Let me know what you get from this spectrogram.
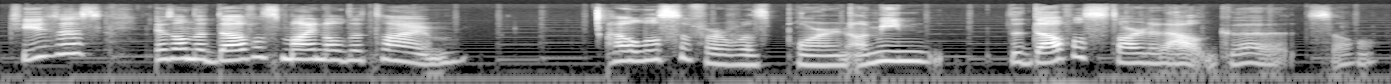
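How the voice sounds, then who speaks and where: A woman's voice: sits high, normal speed, gravelly, a bit bright. A young woman with a non-native English accent streaming a horror game, chatting with her viewers and shrieking and giggling when startled. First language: not English. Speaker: virtual streamer. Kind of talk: live gameplay commentary reading chat. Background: game music.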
